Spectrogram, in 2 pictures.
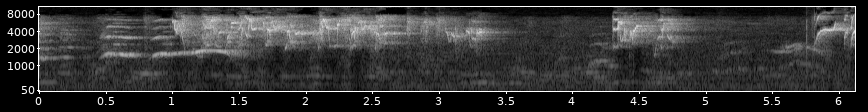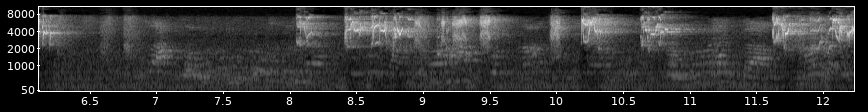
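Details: Lovebird chattering: loud, harsh, high squawking bursts in rapid clusters separated by short gaps, over a steady low background hum.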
